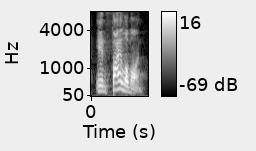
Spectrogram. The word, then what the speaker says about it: Philemon: He says in Philemon, or Philemon, however you want to say it.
